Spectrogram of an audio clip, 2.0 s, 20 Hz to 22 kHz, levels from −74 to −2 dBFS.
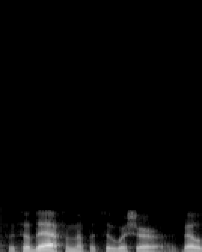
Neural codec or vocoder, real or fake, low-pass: codec, 16 kHz, 0.2 kbps, FocalCodec; fake; 3.6 kHz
